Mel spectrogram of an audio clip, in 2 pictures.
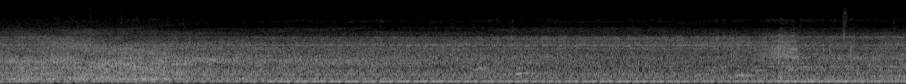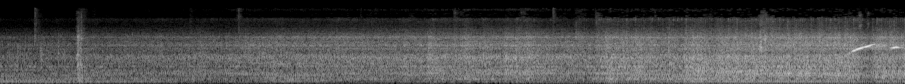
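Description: Ford F-550's 6.4-litre Power Stroke V8 diesel running steadily during a diesel-system cleaning treatment, growing louder over the last several seconds. A single sharp click about ten seconds in.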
